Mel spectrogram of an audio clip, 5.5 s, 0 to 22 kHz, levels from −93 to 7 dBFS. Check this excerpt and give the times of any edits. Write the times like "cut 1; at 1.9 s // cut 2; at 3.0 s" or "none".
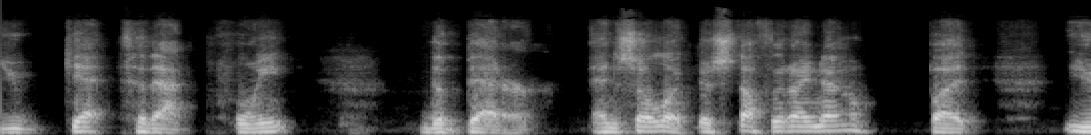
cut 1; at 3.8 s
